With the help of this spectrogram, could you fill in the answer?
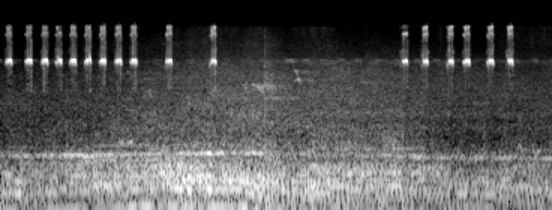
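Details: Cricket in grass giving bursts of sharp high chirps, a quick train at first, then a pause filled by a low rumbling background, before the chirps return near the end.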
